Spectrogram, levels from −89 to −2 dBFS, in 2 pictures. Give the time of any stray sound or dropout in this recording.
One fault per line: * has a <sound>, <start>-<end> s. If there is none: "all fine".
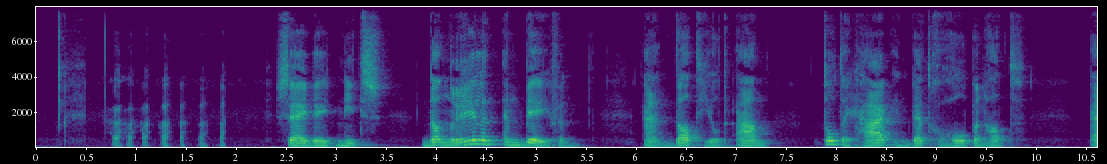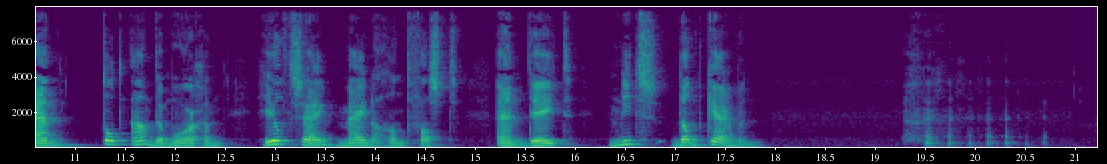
* has a laugh, 0.7-1.9 s
* has a laugh, 19.3-20.8 s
